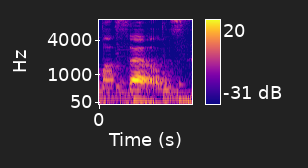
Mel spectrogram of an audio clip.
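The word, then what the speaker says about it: Marseilles: I know in Illinois there's a place called Marcel's And it's spelled Marseille, it's in Marseille, France. So it's been sort of changed over the years.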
